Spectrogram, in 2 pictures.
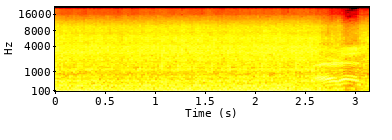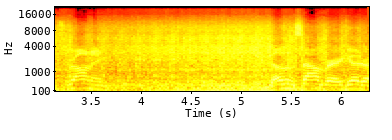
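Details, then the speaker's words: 1984 Chevy K20 with LS swap (5.3 V8), just fired up cold: slightly rough idle with fast light ticking over the rumble; owner says lifters clattering, typical 5.3 lifter tick, normal when cold. "now but you know it's cold i can hear the lifters clattering but that's just normal well you guys heard it run sounds okay has the typical 5'3 lifter tick"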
